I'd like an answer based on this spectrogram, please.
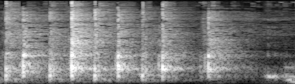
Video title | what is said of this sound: Полюю на викрутки: проміжний звіт за тиждень | як його трушу воно майже нічого не бовтається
